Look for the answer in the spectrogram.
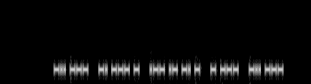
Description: Morse code, heard as a keyed tone, about 77 wpm, 700 Hz. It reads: DO NOT WANT TO DO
